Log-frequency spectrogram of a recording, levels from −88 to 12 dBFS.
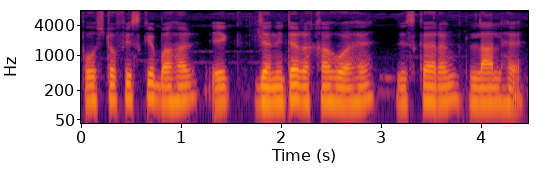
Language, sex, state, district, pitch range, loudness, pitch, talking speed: Hindi, male, Assam, Sonitpur, 115-130 Hz, -17 LUFS, 120 Hz, 175 wpm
